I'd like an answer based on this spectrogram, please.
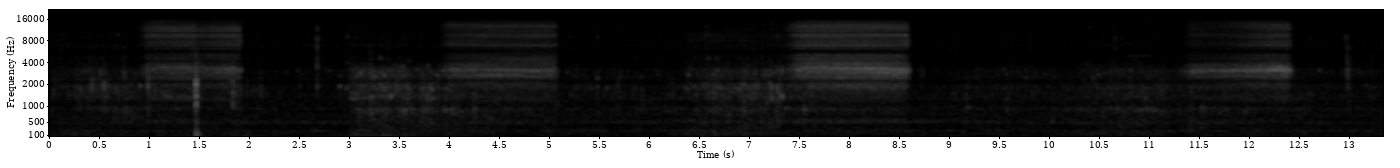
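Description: Scuba regulator breathing heard from the diver's own camera, with the exhaled bubbles rushing out in four bursts of about a second each, a few seconds apart. A single sharp click comes about a second and a half in.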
